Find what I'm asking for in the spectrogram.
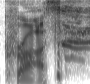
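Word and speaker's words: Xros: It's X-R-O-S, and you pronounce it Cross.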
